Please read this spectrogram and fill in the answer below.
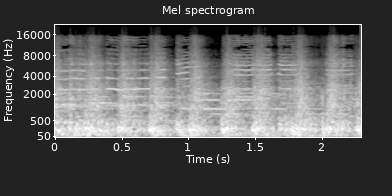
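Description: Moseñada ensemble playing: a massed group of moseño flutes with a reedy, buzzing tone carries the tune over a steady beat of bass drums and snare drums.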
